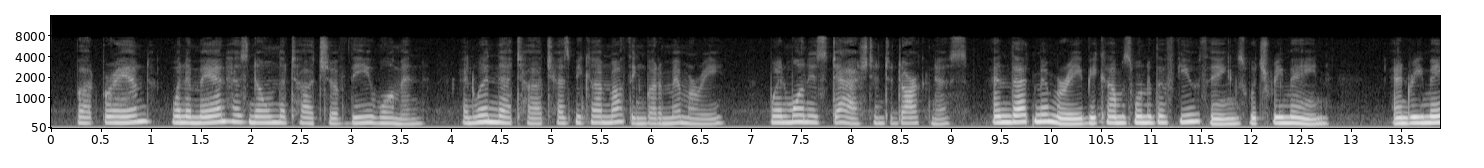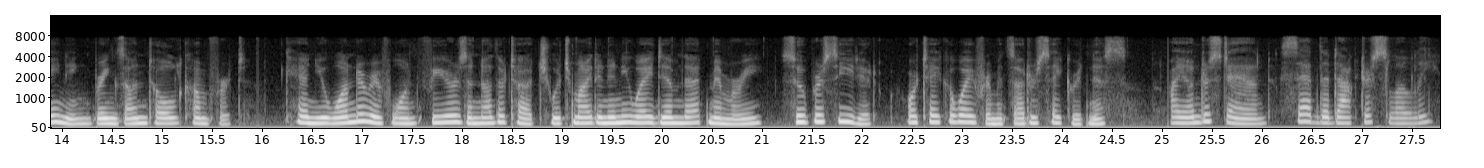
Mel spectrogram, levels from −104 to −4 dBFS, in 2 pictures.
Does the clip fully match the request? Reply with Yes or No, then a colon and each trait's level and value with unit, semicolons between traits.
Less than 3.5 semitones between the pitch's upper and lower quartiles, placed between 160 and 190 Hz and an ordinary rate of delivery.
Yes: average, 2.9 semitones; medium, 185 Hz; average, 160 wpm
